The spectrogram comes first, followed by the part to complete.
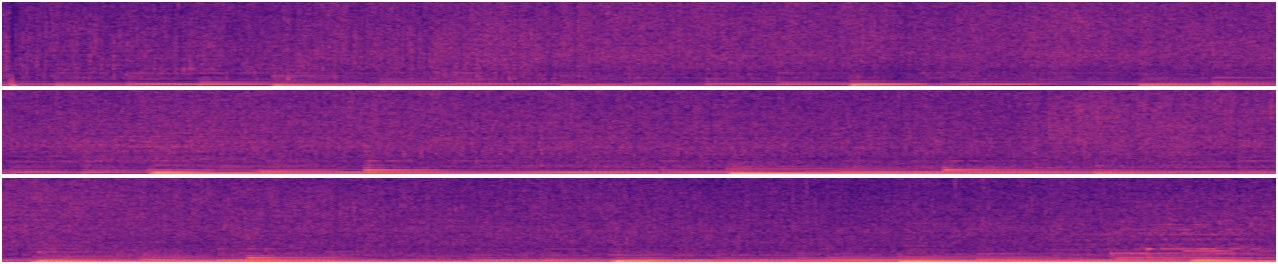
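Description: Chicken pieces sizzling in hot oil in a wok, a steady hiss, under background music of slow, held notes with a deep bass line.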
